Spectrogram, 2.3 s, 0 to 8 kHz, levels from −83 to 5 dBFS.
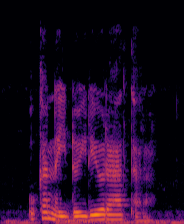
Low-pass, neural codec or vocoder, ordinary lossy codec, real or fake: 7.2 kHz; none; none; real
